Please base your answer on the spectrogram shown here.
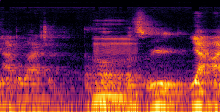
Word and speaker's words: Appalachian: I've always said Appalachian. And he was like, yeah, I said Appalachian when I got here, and no one would buy anything from me because they said I said it wrong. And so they say Appalachian.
